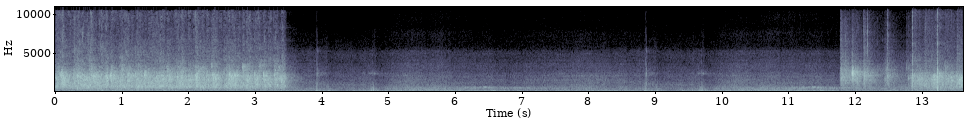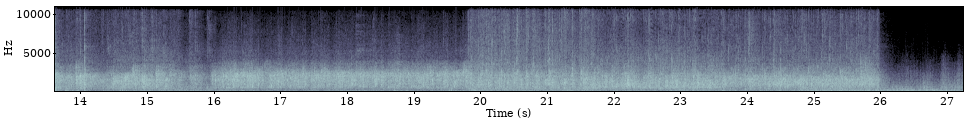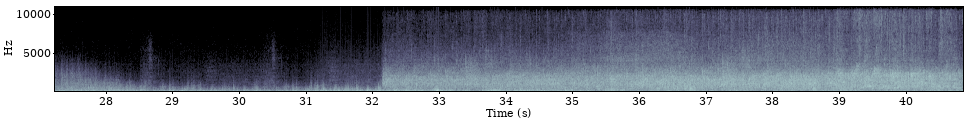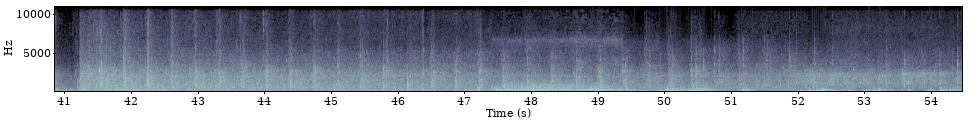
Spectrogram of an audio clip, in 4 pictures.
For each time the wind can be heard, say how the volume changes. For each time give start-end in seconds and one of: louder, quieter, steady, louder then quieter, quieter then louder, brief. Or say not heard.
0.0-54.4 louder.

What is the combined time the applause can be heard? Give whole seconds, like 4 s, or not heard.
40 s.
